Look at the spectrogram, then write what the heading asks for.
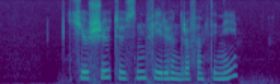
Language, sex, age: Norwegian, female, 25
